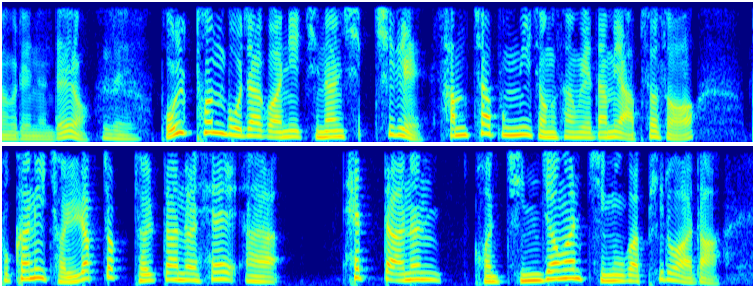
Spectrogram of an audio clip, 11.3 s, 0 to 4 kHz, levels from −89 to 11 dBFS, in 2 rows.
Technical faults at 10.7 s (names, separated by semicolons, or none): none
